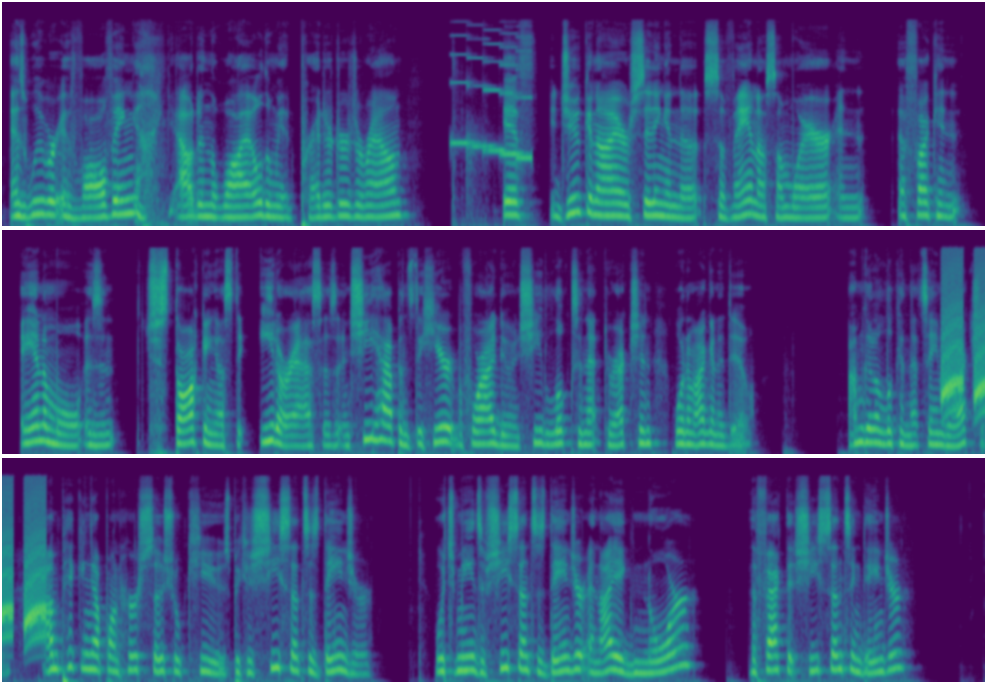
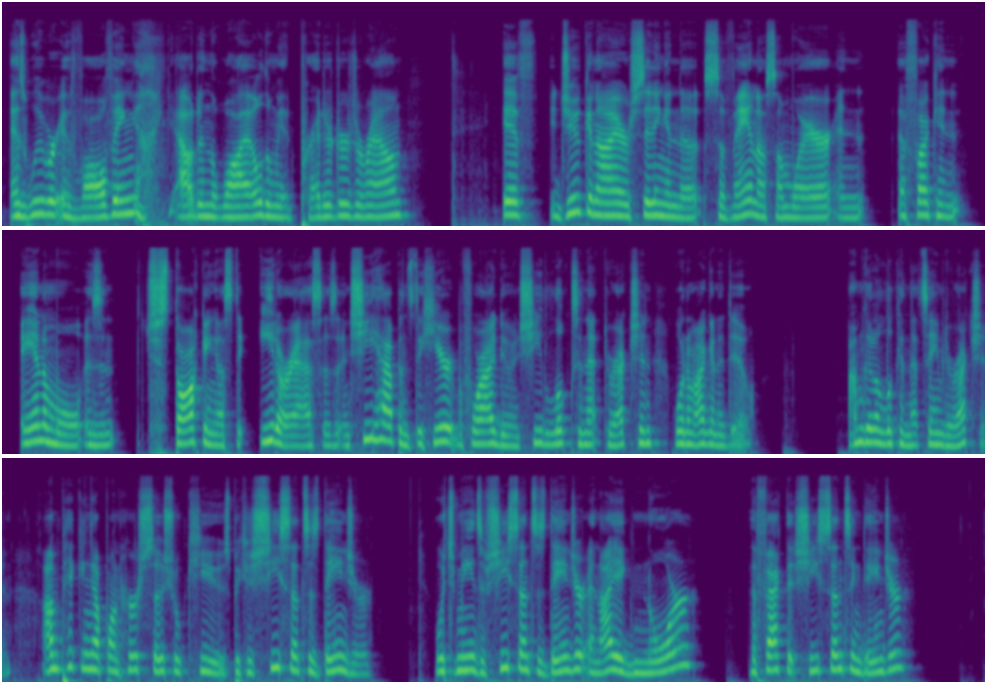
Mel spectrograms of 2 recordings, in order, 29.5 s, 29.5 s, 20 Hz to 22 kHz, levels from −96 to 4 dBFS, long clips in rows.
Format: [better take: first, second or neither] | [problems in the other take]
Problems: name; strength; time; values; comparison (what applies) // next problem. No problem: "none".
second | alarm; noticeable; at 4.5 s; peak 4 dB below the speech // alarm; loud; at 19 s; peak 6 dB above the speech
